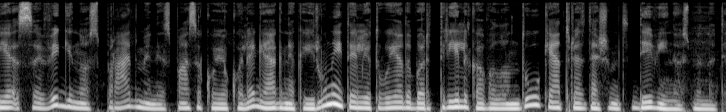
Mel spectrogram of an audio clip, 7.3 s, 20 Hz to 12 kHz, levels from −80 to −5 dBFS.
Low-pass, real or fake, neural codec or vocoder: 10.8 kHz; real; none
